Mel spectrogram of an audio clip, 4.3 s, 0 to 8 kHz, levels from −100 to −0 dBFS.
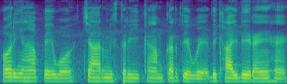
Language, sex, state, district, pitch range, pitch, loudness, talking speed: Hindi, male, Bihar, Kaimur, 115-125 Hz, 120 Hz, -19 LUFS, 180 wpm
